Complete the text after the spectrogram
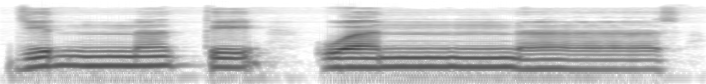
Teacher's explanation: nun ditasydid maka itu disebut dengan gunnah, yaitu ditekan dan juga didengungkan 2 harokat.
